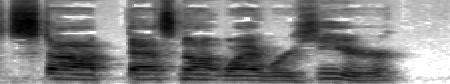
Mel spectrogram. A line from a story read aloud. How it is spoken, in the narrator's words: A woman yells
